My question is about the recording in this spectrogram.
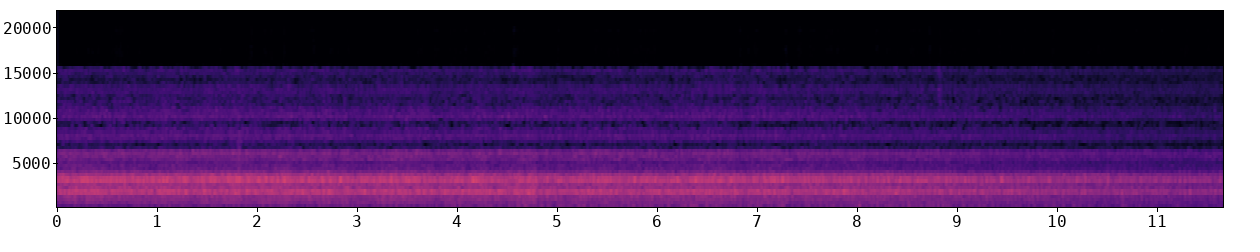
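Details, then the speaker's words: Ceiling fan about a month old, rusted after water got inside: harsh grinding whir with steady ringing tones from bad 6201 bearings, later replaced. "pessoal esse aqui é o barulho do ventilador com os rolamentos ruim tá"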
